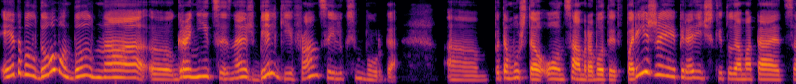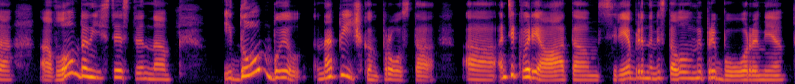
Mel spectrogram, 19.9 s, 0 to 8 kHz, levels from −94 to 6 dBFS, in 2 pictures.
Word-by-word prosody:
и - - -3
это 345 +10 +2
был 335 -5 +1
дом, 315 - +3
он 265 - 0
был 290 +3 +2
на, 245 -1 +3
э, 180 -2 -1
границе, 265 -2 +2
знаешь, 235 +1 0
Бельгии, 250 - 0
Франции 230 - -3
и - - -5
Люксембурга, 185 -6 -9 0.6
эм, 155 -1 -9
потому 220 +2 -2
что 195 -7 +3
он 185 -1 0
сам 175 0 +2
работает 160 -1 +1
в - - -33
Париже 340 - +4
и - - -1
периодически 225 -4 -3
туда 190 -3 -1
мотается, 175 -2 -1 0.3
э, 150 -2 -3
в 160 - -10
Лондон, 295 - +4
естественно. 200 -7 -2 0.6
И 210 +3 -5
дом 315 - +3
был 240 -2 0 0.2
напичкан 230 - 0
просто, 155 -3 -5 0.3
а, 165 -3 -3
антиквариатом, 160 - +2
серебряными 205 +6 -2
столовыми 215 +1 -1
приборами. 160 -6 -2
200 Hz, 120 wpm, -23 LUFS, 165-250 Hz, 0.6 s, Париже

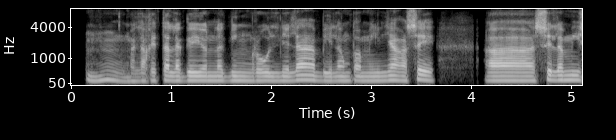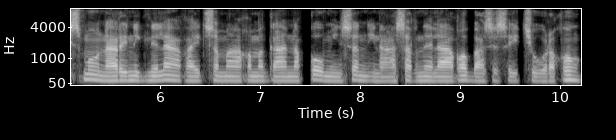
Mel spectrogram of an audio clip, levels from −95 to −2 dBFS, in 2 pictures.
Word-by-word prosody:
Mhm, 125 -4 -10
malaki 120 +2 -4
talaga 125 0 -1
'yong 125 0 0
naging 125 0 -5
role 120 0 -3
nila 140 +4 +1
bilang 120 0 -6
pamilya 125 +2 -2
kasi 135 +1 +3 0.5
ah 125 0 +3
sila 140 +3 +4
mismo 140 +2 +1
narinig 130 0 +2
nila 135 +1 +1
kahit 120 -1 -3
sa 135 - +3
mga 120 -1 -2
kamag-anak 120 -1 -2
ko 150 -3 -1
minsan 125 +3 0
inaasar 120 +1 -1
nila 120 -1 +1
ako 135 +2 -1
base 115 -1 +1
sa - - +2
itsura 115 -1 -2
ko. 145 -2 -2
125 Hz, 165 wpm, -25 LUFS, 120-130 Hz, 0.5 s, sila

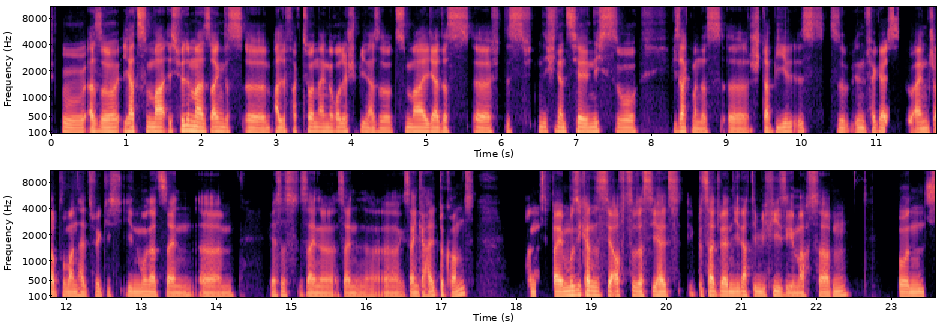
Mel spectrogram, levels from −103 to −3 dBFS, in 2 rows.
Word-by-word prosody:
Oh, 100 -2 +1
also, 105 0 +3
ja, 110 0 +4
zumal 110 0 +4
ich 110 - -3
würde 130 +1 +6
mal 115 -3 +7
sagen, 110 0 +2
dass, 100 0 -4
ähm, 95 -1 +1
alle 100 0 +2
Faktoren 110 +1 -2
eine 105 0 0
Rolle 110 +1 0
spielen, 110 -2 -6
also, 95 0 -2
zumal 105 +1 +1
ja 100 -1 +4
das, 100 -1 -4
äh, 100 -3 +2
f 95 - -6
das 105 -2 -6
nicht 110 -2 -4
finanziell 110 -1 +2
nicht 110 +2 0
so, 100 -1 -1 0.5
wie - - -11
sagt 110 -1 +2
man 95 - -2
das, 85 0 -4
äh 85 -2 -1
stabil 100 -2 -1
ist, - - -7
so 100 -1 -4
im 100 -2 -1
Vergleich 100 +2 +1 0.2
zu - - -5
einem 90 +1 +1
Job, 95 +1 +1
wo 105 - -3
man 95 0 +1
halt 95 -1 -3
wirklich 95 -2 -6
jeden 100 -2 -1
Monat 95 -1 +1
sein, 90 -1 -1
ähm, 85 +1 -1 0.5
wie - - -3
heißt 95 +3 -4
das, 100 -1 -5
seine 85 -6 -1
seine, 85 0 -4
äh - - -9
sein 90 -5 0
Gehalt 95 +6 0
bekommt. 110 +7 -1 0.7
Und 100 0 -1 0.2
bei 100 -1 +7
Musikern 120 +3 +5
ist 110 - 0
es 115 - -3
ja - - +5
oft 105 - 0
so, 110 - -1
dass 105 -1 +2
sie 105 -1 +2
halt 100 0 +2 0.2
bezahlt 110 -2 +2
werden, 100 -1 +4
je 100 - +2
nachdem, 105 0 0
wie 95 - -1
viel 110 -3 0
sie 90 - -4
gemacht 85 +1 -2
haben. 100 +7 0 0.6
Und 95 0 +2
100 Hz, 195 wpm, -24 LUFS, 95-110 Hz, 0.7 s, mal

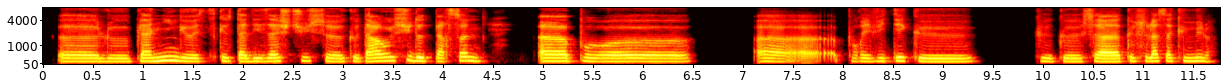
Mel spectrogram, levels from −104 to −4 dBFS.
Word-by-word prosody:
heu 165 0 +1
le 165 0 -3
planning. 190 +5 +3
Est-ce 170 -1 -3
que 190 - -2
tu 180 -1 -2
as 165 - +3
des 170 +1 -1
astuces, 190 +2 -2
heu, 165 -1 0
que 180 +1 -5
tu 170 - -1
as 180 +2 +5
reçues 200 +4 0
d'autres 190 -2 +4
personnes, 195 +2 -1 0.6
heu, 180 0 +6
pour, 175 -3 -2
heu, 165 0 +1 0.7
heu 170 -2 -2 0.3
pour 170 0 -8
éviter 180 +3 -1
que 160 -1 -1 0.6
que 175 -3 -4
que 165 -1 -3
ça, 165 -2 +4
que 185 +3 -4
cela 180 0 +1
s'accumule? 180 0 -2
175 Hz, 150 wpm, -24 LUFS, 165-185 Hz, 0.7 s, heu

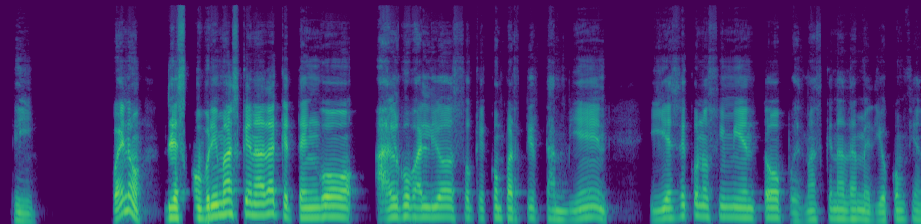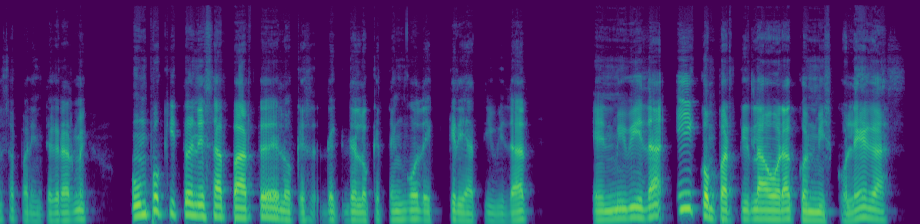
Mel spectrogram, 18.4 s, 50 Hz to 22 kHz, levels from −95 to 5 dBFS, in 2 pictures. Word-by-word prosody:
Y 95 -4 -8 0.7
bueno, - - +2 0.2
descubrí 135 +2 +4
más 185 +2 +5
que 180 - +2
nada 170 +3 +5
que 145 - 0
tengo 140 +1 +2
algo 140 +3 0
valioso 140 -1 -1
que 130 -1 -12
compartir 130 -2 -5
también. 115 +2 -5 0.4
Y 115 +4 -3
ese 130 +4 -4
conocimiento, 135 -3 -3
pues 95 -5 -13
más 110 +1 -9
que 125 - -11
nada 120 -1 -3
me 110 -3 -4
dio 105 +1 -7
confianza 115 0 -10
para 100 -4 -10
integrarme 100 +5 -4 0.4
un 155 +4 +4
poquito 180 -5 +1
en 165 - +4
esa 145 -2 +3
parte 130 -1 +4
de - - +4
lo 105 -3 -1
que 100 - -7
s 100 -2 -14
de 105 +2 -6
de 100 +1 -3
lo 100 -1 -2
que 100 - -11
tengo 110 +3 -2
de 105 -2 -5
creatividad 100 0 -3 0.6
en 110 +1 0
mi 125 +1 +2
vida 135 +2 +2
y 250 +1 +2
compartirla 120 - +3
ahora 115 +1 +5
con 105 0 0
mis 100 -2 -2
colegas. 110 +2 -1
125 Hz, 165 wpm, -22 LUFS, 110-140 Hz, 0.7 s, más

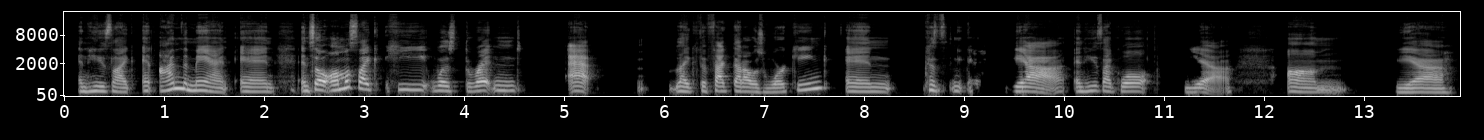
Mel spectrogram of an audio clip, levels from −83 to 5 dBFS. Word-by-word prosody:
And 175 0 -3
he's, 185 0 -1
like, 165 -3 -1
"And 200 - -3
I'm 285 +1 +4
the 265 - +2
man," 205 -7 0
and 170 -2 -3 0.2
and 195 0 -2
so 320 - +10
almost 310 +5 +5
like 255 -2 +4
he 235 -3 -6
was 195 -1 -1
threatened 205 +2 +1 0.5
at - - +6
n - - -36 0.6
like 175 -3 -1
the 190 - -4
fact 185 +1 +2
that 185 -2 +2
I 170 - +4
was 160 -2 -3
working 195 - -2 0.2
and 170 -3 -3 0.3
'cause 220 -2 -3
n 190 -2 -7
eh, - - -11 0.4
yeah, 175 -1 +3
and 175 0 -3
he's 195 +2 -6
like, 180 -3 -3
"Well," 180 -1 0 0.3
yeah, 155 +1 -3 0.6
um, 155 - -1 0.5
yeah. 150 -1 0
180 Hz, 155 wpm, -24 LUFS, 165-205 Hz, 0.6 s, so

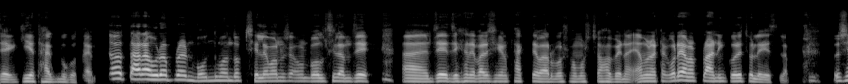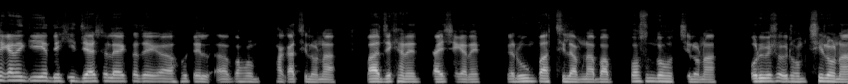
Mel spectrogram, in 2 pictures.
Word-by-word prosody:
যে - - -1 0.2
গিয়ে 140 0 +3
থাকবো 120 -1 -1
কোথায়? 105 - -6 0.2
তো 255 - -1 0.2
তাড়াহুড়া 230 -2 +8
প্লান, 215 -2 +3
বন্ধুবান্ধব 175 +1 -2
ছেলে 155 0 +2
মানুষ 165 0 -2
আমি 155 0 -5
বলছিলাম 150 +1 0
যে, 155 - +6 0.4
আ - - +4 0.3
যে 155 - +7
যেখানে 145 +1 +1
পাত্র 145 0 +3
সেখানে 140 0 -3
থাকতে 145 +1 -3
পারবো, 130 0 +1
সমস্যা 130 0 -6
হবে 130 -1 0
না। 120 - -1
এমন 150 +2 +2
একটা 155 - -7
করে 170 - +3
আমরা 175 -1 +2
প্ল্যানিং 150 -2 +4
করে 150 0 +5
চলে 130 -5 +1
গেছিলাম। 105 - -8 0.4
তো - - -12
সেখানে 185 -1 +3
গিয়ে 175 0 +2
দেখি 155 +2 -4
যে 150 - +4
আসলে 155 0 -3
একটা 150 +1 -7
জায়গায় 135 -2 -1
হোটেল 135 -1 -3 0.2
আ - - -4
কখনো 130 0 -6 0.2
ফাঁকা 125 -2 -1
ছিল 125 - -7
না। 120 - +1 0.4
বা 130 - +6
যেখানে 135 -1 +1 0.2
যাই, 125 0 +3
সেখানে 120 -1 -1 0.4
রুম 140 +1 0
পাচ্ছিলাম 130 -2 +1
না - - +1
বা 120 - +3 0.3
পছন্দ 145 0 -3
হচ্ছিল 125 -1 -8
না, - - 0 0.4
পরিবেশ 145 +1 +3
ওরকম 135 -1 -2
ছিল 150 -2 +1
না। 120 - +2
145 Hz, 210 wpm, -24 LUFS, 130-155 Hz, 0.4 s, তাড়াহুড়া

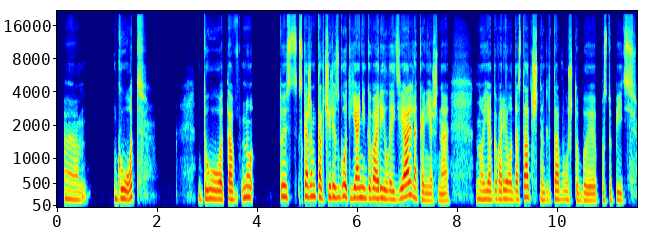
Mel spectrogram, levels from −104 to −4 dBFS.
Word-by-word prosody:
Ам, 170 +2 -6 0.6
год 185 +2 0 1.1
до 175 0 +1
тав 165 -2 +2
ну 210 +2 0 0.5
то 225 - 0
есть 215 -2 -2
скажем 230 0 +2
так 210 -5 +4
через 220 +1 +1
год 220 -1 +2
я 200 +2 +5
не 205 -1 +1
говорила 190 -3 +3
идеально, 200 +6 +5
конечно, 145 -2 -4 0.5
но 175 -1 -4
я 170 0 0
говорила 175 0 -1
достаточно 175 +1 0
для 155 0 -10
того, 170 0 -3
чтобы 145 -2 -4
поступить, 150 -1 -8
175 Hz, 125 wpm, -23 LUFS, 160-200 Hz, 1.1 s, я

